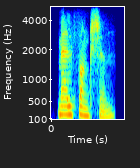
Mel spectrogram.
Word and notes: malfunction: Indian

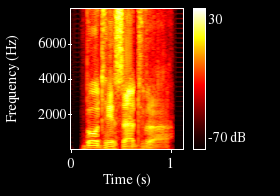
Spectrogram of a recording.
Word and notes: Bodhisattva: British English

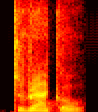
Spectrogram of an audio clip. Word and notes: touraco: Indian

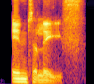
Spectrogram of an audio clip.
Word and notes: interleaf: British English

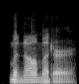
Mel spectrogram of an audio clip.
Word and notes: manometer: American English

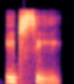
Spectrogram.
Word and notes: HC: Indian

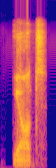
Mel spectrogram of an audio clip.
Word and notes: yacht: British English

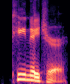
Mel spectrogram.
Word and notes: teenager: American English

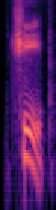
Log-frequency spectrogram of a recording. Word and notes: cheap: American English

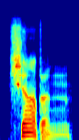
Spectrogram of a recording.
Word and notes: sharpen: British English

